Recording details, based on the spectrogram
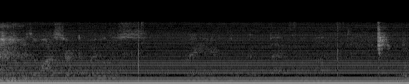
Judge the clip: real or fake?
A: real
